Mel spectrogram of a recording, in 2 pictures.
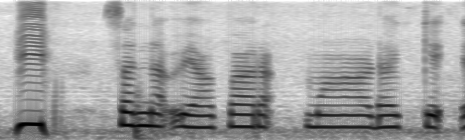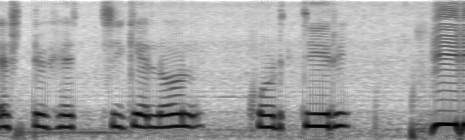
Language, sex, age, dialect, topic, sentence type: Kannada, female, 25-30, Dharwad Kannada, banking, question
